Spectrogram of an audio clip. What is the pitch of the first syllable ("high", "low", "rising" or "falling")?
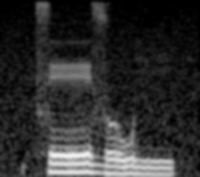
high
